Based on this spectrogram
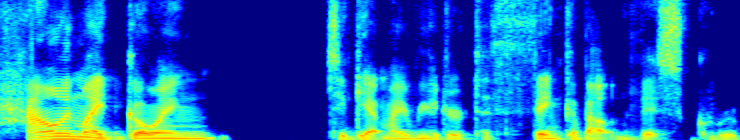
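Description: A man with an American accent talks at a moderate pace, the background quiet. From Massachusetts. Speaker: PhD student. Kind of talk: casual interview conversation.

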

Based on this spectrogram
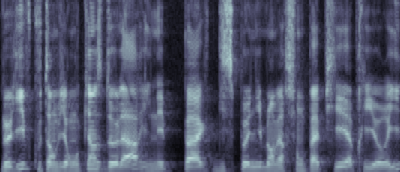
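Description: A man speaks fairly quickly in a plain, everyday voice with ordinary pitch variation. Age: 30s. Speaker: podcaster, digital nomad. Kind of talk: solo podcast monologue. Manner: casual.

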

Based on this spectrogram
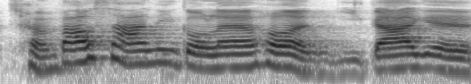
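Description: A woman with an unremarkable speaking voice, at a moderate pace and with ordinary pitch variation. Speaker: podcast co-host. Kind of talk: casual chat.

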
